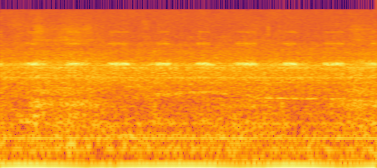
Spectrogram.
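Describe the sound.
Crickets chirping as a sound effect: a faint, steady series of high, shrill chirps repeating at an even rhythm over a low background hum.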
